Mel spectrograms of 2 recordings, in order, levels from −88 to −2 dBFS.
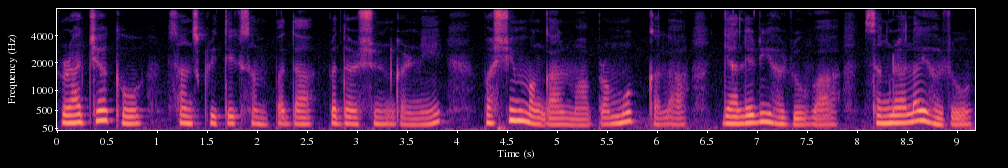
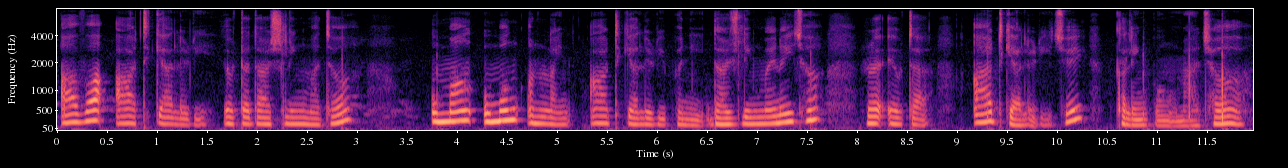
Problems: constant background noise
